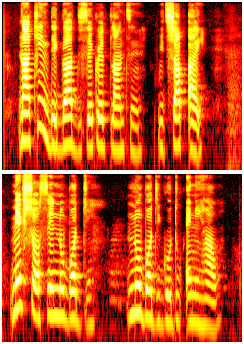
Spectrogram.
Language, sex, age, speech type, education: Nigerian Pidgin, female, 15-29, spontaneous, tertiary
